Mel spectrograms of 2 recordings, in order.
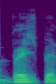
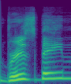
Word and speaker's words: Brisbane: 2022 kumutay which is obviously taking place in brisbane australia and they have a local correspondent correspondent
